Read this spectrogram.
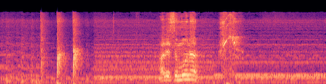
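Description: Chiptune video game music plays steadily through a small speaker.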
